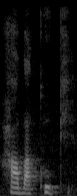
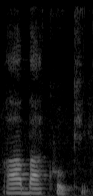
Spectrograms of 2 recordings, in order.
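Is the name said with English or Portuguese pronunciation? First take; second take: Portuguese; Portuguese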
